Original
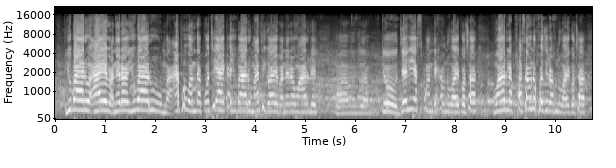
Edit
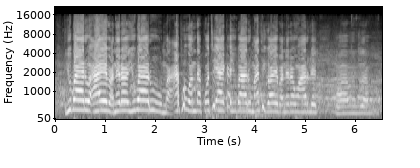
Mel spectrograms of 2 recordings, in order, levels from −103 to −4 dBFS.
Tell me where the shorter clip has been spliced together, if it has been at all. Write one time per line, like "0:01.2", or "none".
none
